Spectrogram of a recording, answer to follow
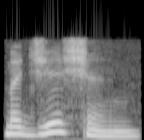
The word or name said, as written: magician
